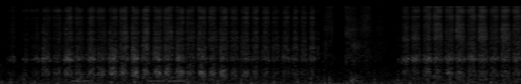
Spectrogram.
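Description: Pencil scratching on lined notebook paper in rapid back-and-forth sketching strokes, in two runs with a short pause about three seconds in.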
